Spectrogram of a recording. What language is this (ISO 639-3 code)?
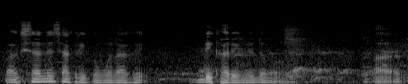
brx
